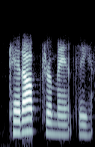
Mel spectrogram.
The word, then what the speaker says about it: catoptromancy: Um, and apparently, mirror scrying is also called catap- cataptromancy. Catoptromancy. I think I'm saying that correctly.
